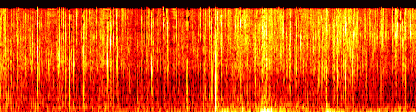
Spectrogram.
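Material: Plastic.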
